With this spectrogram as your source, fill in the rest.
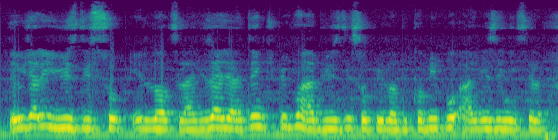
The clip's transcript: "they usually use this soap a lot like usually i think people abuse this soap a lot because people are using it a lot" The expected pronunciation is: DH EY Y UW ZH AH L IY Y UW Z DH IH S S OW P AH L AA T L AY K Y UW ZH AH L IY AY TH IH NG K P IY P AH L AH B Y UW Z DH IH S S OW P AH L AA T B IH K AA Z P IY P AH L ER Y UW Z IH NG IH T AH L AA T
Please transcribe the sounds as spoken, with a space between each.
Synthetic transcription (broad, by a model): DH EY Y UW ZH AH L IY Y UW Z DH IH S S OW P AH L AA T L AY K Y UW Z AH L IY AY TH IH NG K P IY P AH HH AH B Y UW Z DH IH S S OW P AH L AA T B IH K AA P IY P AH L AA Y UW Z IH NG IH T AH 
